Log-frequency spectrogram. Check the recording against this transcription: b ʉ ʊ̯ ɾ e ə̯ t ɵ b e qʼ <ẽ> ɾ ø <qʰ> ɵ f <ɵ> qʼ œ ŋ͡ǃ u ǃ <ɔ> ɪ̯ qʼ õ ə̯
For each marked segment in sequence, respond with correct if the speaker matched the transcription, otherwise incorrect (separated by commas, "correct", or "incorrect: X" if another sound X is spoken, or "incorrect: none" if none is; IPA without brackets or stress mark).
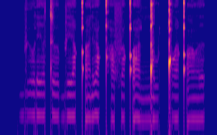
correct, correct, correct, correct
